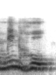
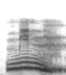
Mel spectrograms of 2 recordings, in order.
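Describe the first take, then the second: First: The word ends with an added hu syllable. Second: The word ends on a held n sound. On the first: The reciter carries on without pausing. The speaker calls it wrong. "nggak boleh minhu. Kalau minhu salah" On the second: The reciter pauses at this word. The speaker calls it right. "Contoh min"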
